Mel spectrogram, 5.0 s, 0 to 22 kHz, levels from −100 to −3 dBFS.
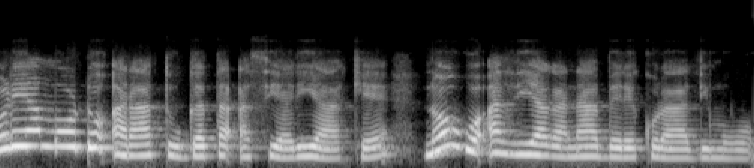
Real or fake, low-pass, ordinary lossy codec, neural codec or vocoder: real; 7.2 kHz; Opus, 32 kbps; none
